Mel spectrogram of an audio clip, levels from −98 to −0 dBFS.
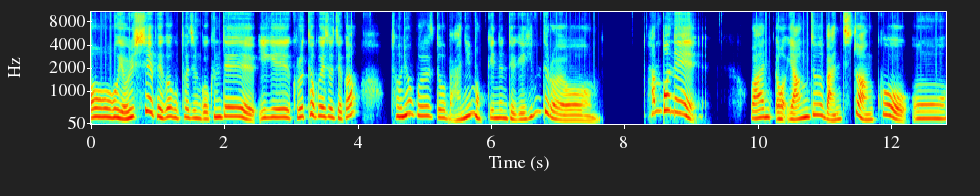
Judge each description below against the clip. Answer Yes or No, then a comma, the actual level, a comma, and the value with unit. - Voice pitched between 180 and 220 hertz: No, high, 235 Hz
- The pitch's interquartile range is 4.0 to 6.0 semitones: Yes, average, 5.1 semitones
